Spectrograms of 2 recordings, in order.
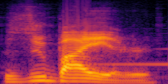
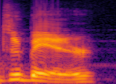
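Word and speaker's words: Zubayr: it's Zu it is Zu it is pronounced zubay not zuer zubier off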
